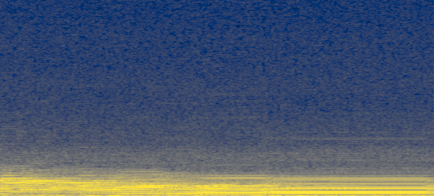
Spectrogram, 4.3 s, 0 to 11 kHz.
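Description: A 1907 Emmons Howard pipe organ sounds sustained low bass notes, a dense, steady drone of overlapping tones that shift pitch slowly and hold at an even loudness throughout, with no voices.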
